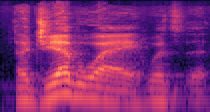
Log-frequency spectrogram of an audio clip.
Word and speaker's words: Ojibwe: That was the Ojibwa, or how do you pronounce that? Ojibwe.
